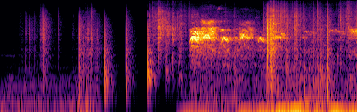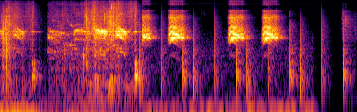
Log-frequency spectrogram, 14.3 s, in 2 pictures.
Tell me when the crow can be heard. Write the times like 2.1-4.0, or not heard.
3.8-13.4.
